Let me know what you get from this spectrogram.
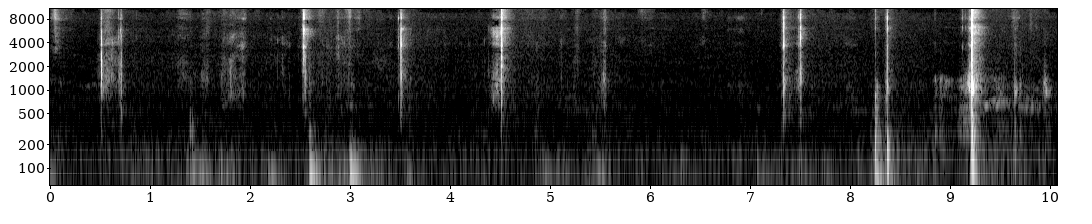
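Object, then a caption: Small round plastic game tokens. A stack of small, solid, round plastic game gem tokens is held in the hand while fingers riffle and click them together. The result is quiet, sharp, bright clicks at irregular intervals with almost no ring, separated by near silence. The loudest click comes near the end.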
